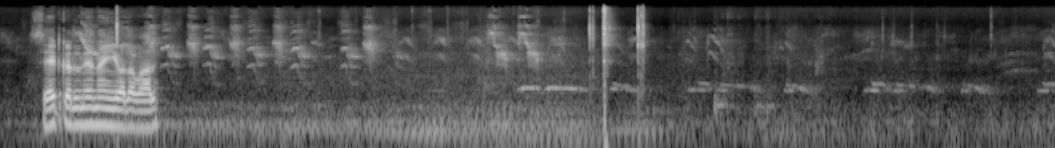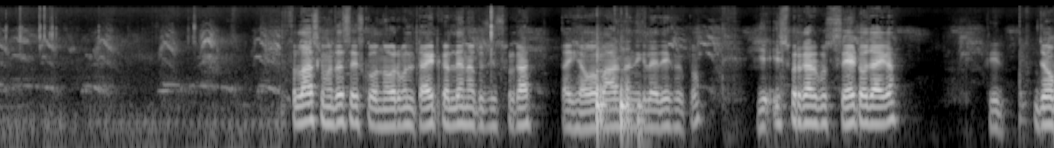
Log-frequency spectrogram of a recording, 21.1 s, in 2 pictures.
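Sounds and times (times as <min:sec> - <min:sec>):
small birds chirping: 0:00.0 - 0:21.0
sharp clicks: 0:05.9 - 0:06.6.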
